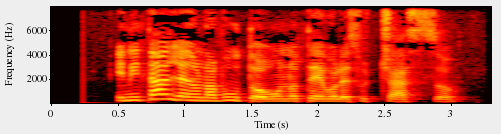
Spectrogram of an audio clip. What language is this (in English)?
Italian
